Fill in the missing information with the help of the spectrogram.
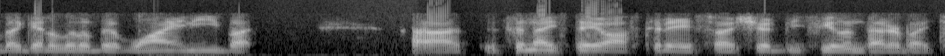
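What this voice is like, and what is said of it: Hoarse, strained voice with a cold. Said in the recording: “sorry about my voice ... a lot of yelling this week ... I've been doing a lot of screaming ... a little bit of a head cold”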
